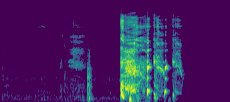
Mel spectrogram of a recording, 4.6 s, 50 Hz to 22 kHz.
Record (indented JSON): {
  "cough_length": "4.6 s",
  "cough_amplitude": 32768,
  "cough_signal_mean_std_ratio": 0.31,
  "survey_phase": "beta (2021-08-13 to 2022-03-07)",
  "age": "18-44",
  "gender": "Female",
  "wearing_mask": "No",
  "symptom_none": true,
  "smoker_status": "Never smoked",
  "respiratory_condition_asthma": false,
  "respiratory_condition_other": false,
  "recruitment_source": "REACT",
  "submission_delay": "1 day",
  "covid_test_result": "Negative",
  "covid_test_method": "RT-qPCR"
}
